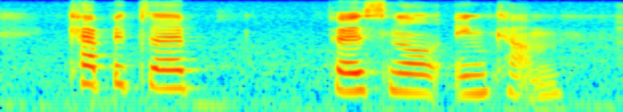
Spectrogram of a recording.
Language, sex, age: English, female, 19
